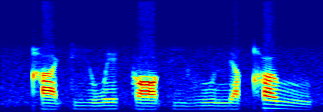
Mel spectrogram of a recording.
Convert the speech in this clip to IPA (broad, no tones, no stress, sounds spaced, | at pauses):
qʰ æ k i w e k ɒ k i β u n e qʰ u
